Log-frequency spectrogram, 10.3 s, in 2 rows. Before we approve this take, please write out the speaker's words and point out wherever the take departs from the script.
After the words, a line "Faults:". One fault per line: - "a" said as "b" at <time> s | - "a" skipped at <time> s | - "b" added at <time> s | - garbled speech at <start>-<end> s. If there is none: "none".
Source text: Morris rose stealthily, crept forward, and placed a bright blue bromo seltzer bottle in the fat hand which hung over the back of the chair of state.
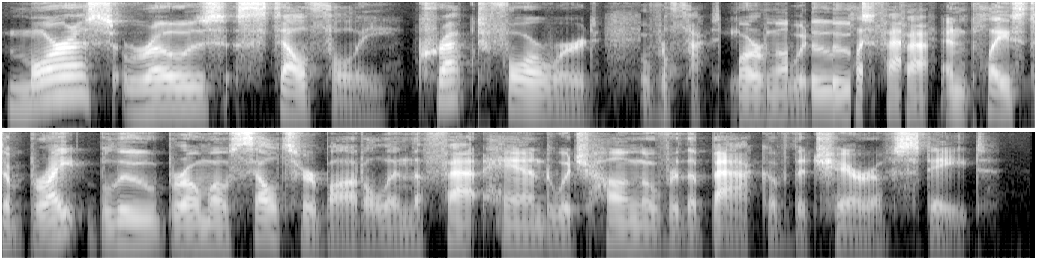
Morris rose stealthily, crept forward, [garbled] and placed a bright blue bromo seltzer bottle in the fat hand which hung over the back of the chair of state.
Faults:
- garbled speech at 3.2-4.6 s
